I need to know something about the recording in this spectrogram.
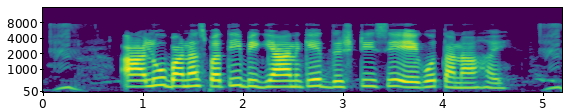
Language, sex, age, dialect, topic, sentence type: Magahi, female, 18-24, Southern, agriculture, statement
